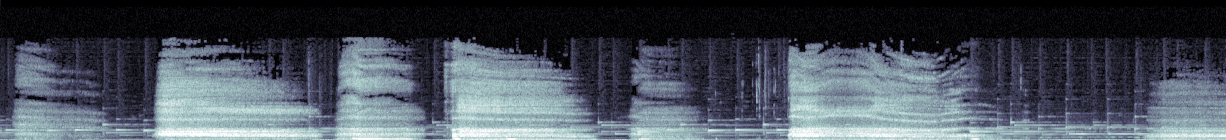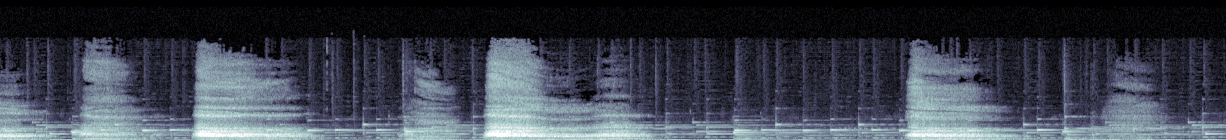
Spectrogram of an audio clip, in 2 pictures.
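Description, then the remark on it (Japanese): A series of breathy exhalations blown out through the mouth toward the listener just after a burp, about a dozen soft bursts separated by short pauses, some with a faint voiced, sighing edge. “息かけちゃう。”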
